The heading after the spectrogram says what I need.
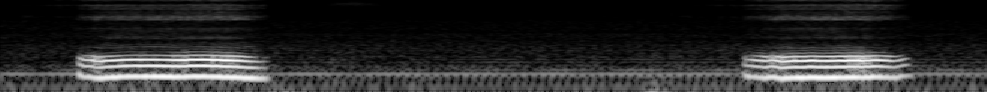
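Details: Man snoring in deep sleep: two long, loud, buzzing snores on inhalation, about four seconds apart, with quiet between them.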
